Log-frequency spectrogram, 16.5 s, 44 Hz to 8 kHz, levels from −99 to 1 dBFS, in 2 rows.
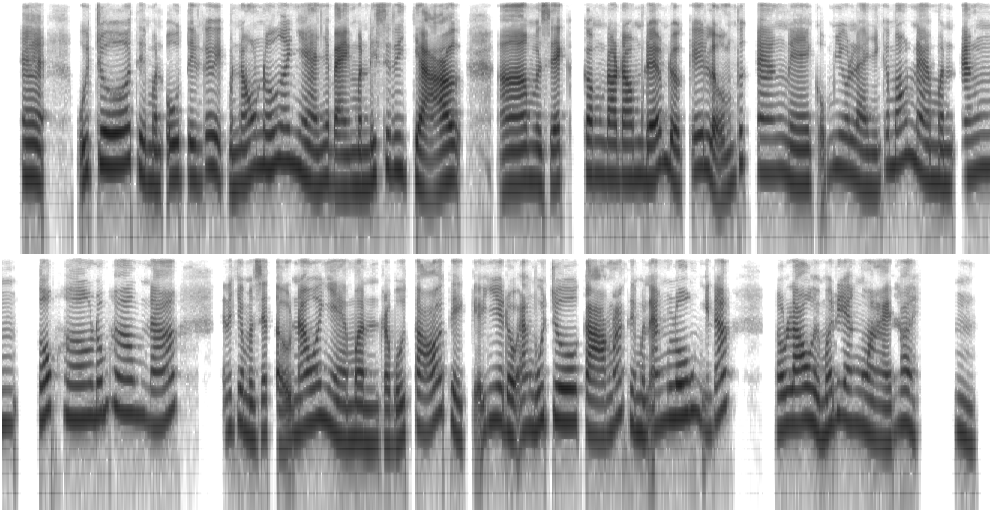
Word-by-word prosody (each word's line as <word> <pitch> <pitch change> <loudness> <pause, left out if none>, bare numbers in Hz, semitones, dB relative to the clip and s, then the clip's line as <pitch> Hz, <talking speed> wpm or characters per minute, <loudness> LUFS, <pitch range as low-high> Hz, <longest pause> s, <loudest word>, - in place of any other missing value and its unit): À, 215 -3 +1 0.3
buổi 210 - -1
trưa 270 +1 +5
á, 290 - +3
thì 230 -4 0
mình 190 -1 -1
ưu 215 - +2
tiên 210 -1 -2
cái 255 - 0
việc 210 -6 -2
mà 180 - -2
nấu 195 +6 0
nướng 265 +2 +2
ở 295 - +1
nhà 230 -10 +1
nha 200 +2 -1
bạn, 175 -1 +2
mình 180 +1 +1
đi 210 - +2
sẽ 255 +4 -4
đi 245 -1 0
chợ, 195 -1 +5 0.3
ờ, 185 +3 +4
mình 195 -1 -1
sẽ 190 +1 +1 0.2
cân 225 -1 0
đo 215 0 +4
đong 210 0 +2
đếm 215 +7 +5
được 190 - 0
cái 255 +1 -1
lượng 175 - 0
thức 285 +4 -6
ăn 240 -1 -2
nè, 190 -2 0
cũng 240 - -11
như 255 -1 -3
là 200 -6 -1
những 175 0 -5
cái - - -8
món 290 +4 -1
nào 245 -7 0
mình 195 -1 -1
ăn 250 +4 -2 0.2
tốt 330 +5 0
hơn, 295 -1 -1
đúng 310 +2 -1
hông? 320 -4 -1
Đó, 260 +7 -1
thì 220 - -21
nói 230 - -5
chung 260 - -2
mình 200 - -1
sẽ 215 +2 -4
tự - - -1
nấu 245 +4 +2
ở 285 - +1
nhà 225 -9 -1
mình, 185 -1 0
rồi 175 - -2
buổi 180 +3 -1
tối 240 +7 0
thì, 230 -6 -2
kiểu 195 - -9
như, 275 0 -2
đồ 215 -3 +3
ăn 220 +2 -2
buổi 260 +4 0
trưa 270 -2 +4
còn 205 0 +4
đó 310 - -2
thì 250 - -3
mình 215 -1 -1
ăn 255 +3 -1
luôn 305 +3 +3
vậy 225 - -7
đó, 340 +5 +1 0.4
lâu 235 +1 +1
lâu 265 +1 +4
thì 240 - +2
mới 235 +4 0
đi 300 - -3
ăn 265 -2 -2
ngoài 200 -6 -1
thôi. 255 -1 -1 0.3
Ừm. 205 -5 -5
230 Hz, 315 wpm, -21 LUFS, 200-265 Hz, 0.4 s, trưa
